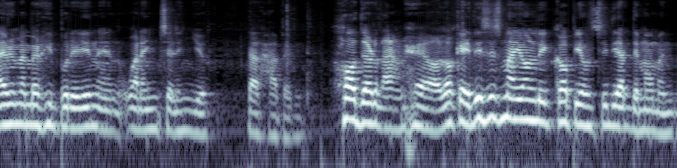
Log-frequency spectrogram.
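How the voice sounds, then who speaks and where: Speaking at a very fast pace, a man with a Spanish accent has a medium pitch. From Spain. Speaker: music collector youtuber. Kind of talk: casual collection showcase video.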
